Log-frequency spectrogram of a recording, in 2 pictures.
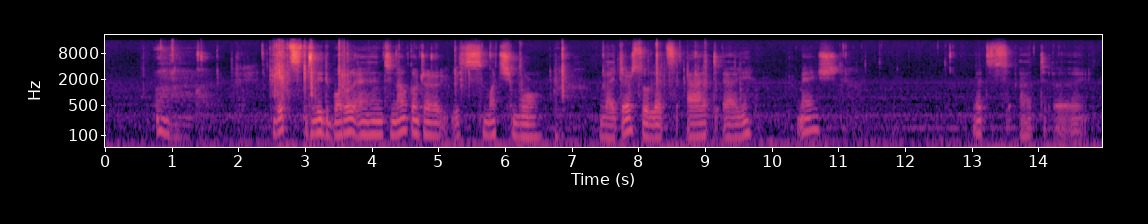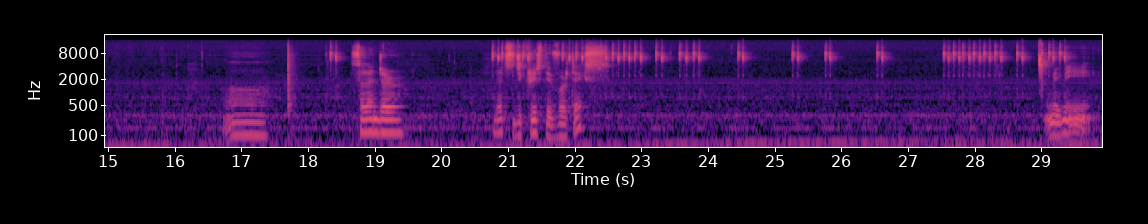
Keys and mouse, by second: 1.3 click, 2.8 Delete, 4.1-4.8 middle drag, 5.7 middle click, 6.6 KP_1, 8.6 shift+a, 20.7 click, 20.8 click, 20.9 click, 21.1 click, 21.8 click, 22.3 click, 22.5 click, 22.6 click, 22.8 click, 23.2 click, 23.6 click, 24.3 click, 25.1 click, 25.6 click, 26.4 click, 27.5 click, 27.7 click, 27.9 click, 28.0 click, 28.2 click, 28.6 click, 29.2 click.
